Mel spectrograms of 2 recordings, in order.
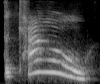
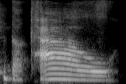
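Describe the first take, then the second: First: High and louder, bright answer reveal; teacher revealing the answer to kids, excited. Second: Said in the usual way. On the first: Acted. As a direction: announce the answer like a happy surprise.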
